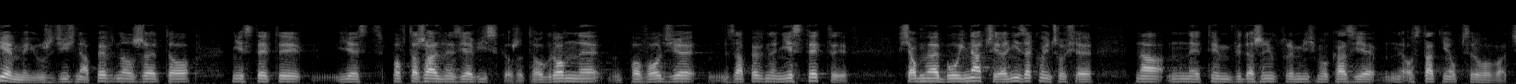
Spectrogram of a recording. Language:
Polish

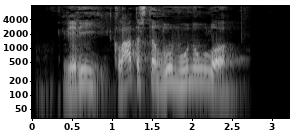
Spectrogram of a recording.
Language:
Mari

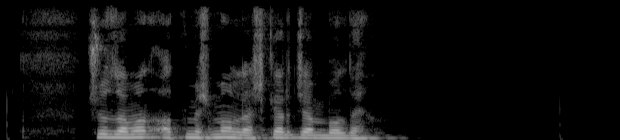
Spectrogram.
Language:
Uyghur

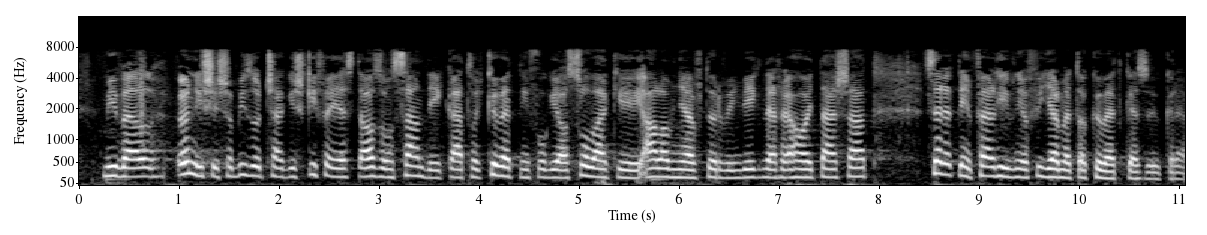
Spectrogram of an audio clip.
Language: Hungarian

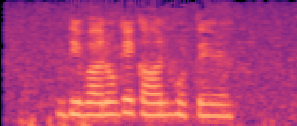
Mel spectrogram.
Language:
Urdu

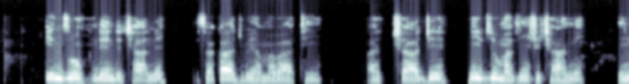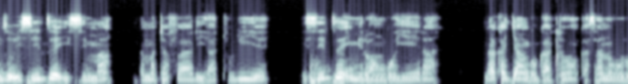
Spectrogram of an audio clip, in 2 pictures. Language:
Rundi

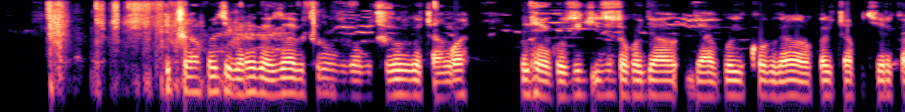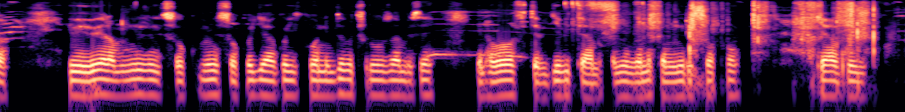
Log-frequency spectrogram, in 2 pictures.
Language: Kinyarwanda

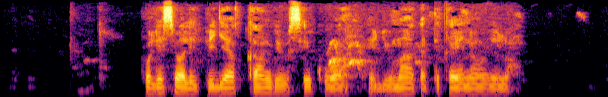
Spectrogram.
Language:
Swahili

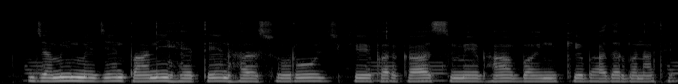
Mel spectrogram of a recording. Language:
Chhattisgarhi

